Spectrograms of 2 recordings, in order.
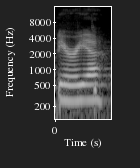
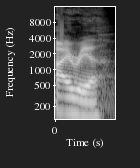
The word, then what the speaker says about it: Iria: pink girl's name again area i said area more like wait no have arcades say it how do you say the name iria okay i like more like diarrhea and red red and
